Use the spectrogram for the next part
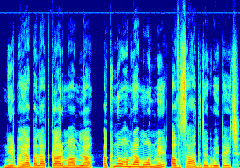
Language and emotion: Maithili, sad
